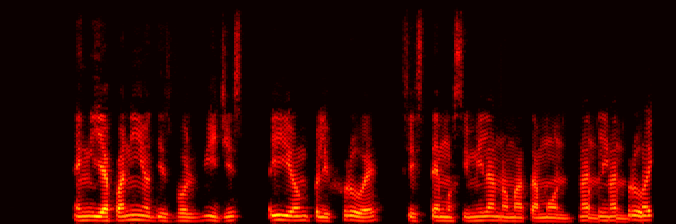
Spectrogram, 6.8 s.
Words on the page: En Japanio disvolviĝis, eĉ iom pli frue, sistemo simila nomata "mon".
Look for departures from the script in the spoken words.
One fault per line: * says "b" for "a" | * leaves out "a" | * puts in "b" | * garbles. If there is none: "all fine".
* leaves out "eĉ"
* garbles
